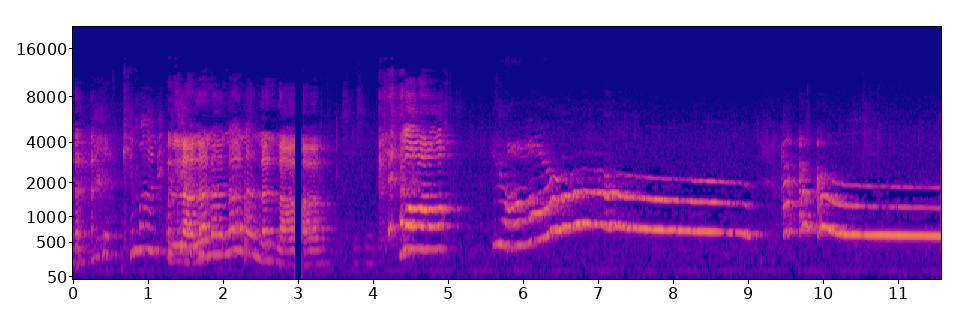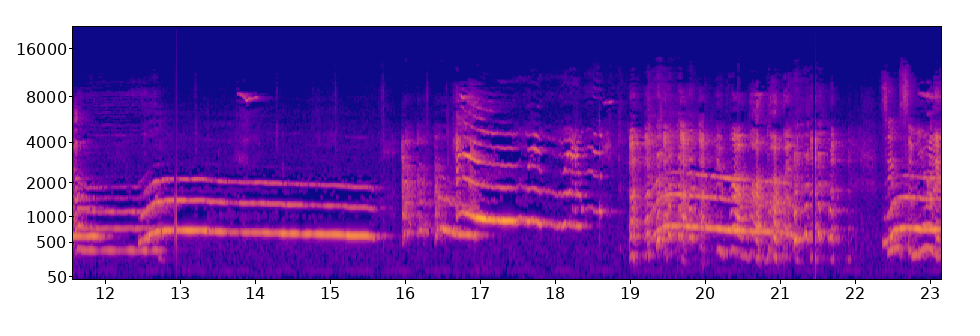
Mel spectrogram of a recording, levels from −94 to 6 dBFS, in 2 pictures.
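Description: Everyday sounds, briefly cutting to silence at 2.95–3.06, 12.92–12.95 and 21.44–21.47 s before resuming, likely a Bluetooth stall where the headphone buffer ran dry.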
